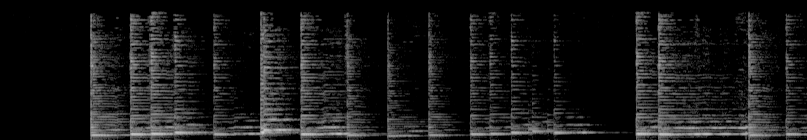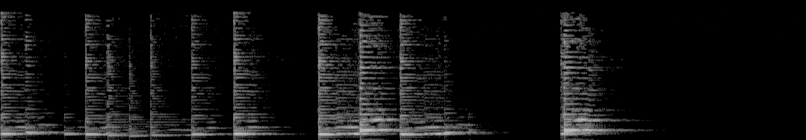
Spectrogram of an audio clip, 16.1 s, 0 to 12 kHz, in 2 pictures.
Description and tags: Recorded in stereo with a MIDI guitar/Roland GR-33 guitar synth at 1:20AM EST. YAWN! Strange sound...sounds ethnic, like a singer and someone banging on a tin can in unison.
